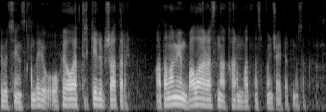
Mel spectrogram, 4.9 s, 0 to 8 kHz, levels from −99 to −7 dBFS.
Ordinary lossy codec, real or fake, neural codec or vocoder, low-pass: none; real; none; none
